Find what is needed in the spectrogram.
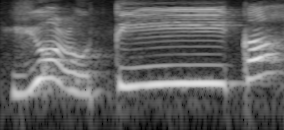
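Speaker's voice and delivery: slow "युतीका" with "ती" held long; lengthened ti. Shown as a demonstration. Teacher models the word, "युतीका" drawn out on "ती". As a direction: stretch "ती", keep "का" short. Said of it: "अब हमने ती को क्यों खींचा है?".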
